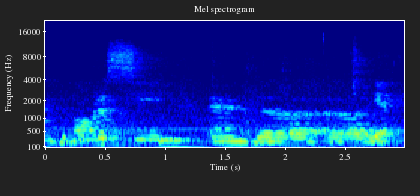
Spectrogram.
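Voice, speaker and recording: A man with a South Slavic accent speaks at a fairly slow pace with fairly even intonation, amid noticeable background noise and audible room echo. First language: not English. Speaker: activist researcher. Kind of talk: panel talk. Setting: stage with live audience. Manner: halting, many fillers.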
